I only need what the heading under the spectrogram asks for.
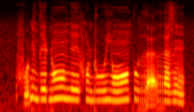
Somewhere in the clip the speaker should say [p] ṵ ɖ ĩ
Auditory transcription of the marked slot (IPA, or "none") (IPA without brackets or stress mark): f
